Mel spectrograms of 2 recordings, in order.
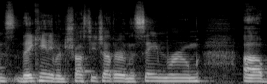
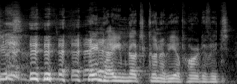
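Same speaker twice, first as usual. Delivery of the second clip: put-on Irish accent; 4 dB louder than usual. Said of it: "he sounds like a leprechaun".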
